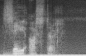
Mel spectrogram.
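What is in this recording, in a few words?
"zeeaster", Dutch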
